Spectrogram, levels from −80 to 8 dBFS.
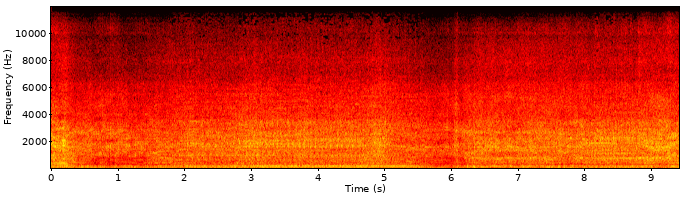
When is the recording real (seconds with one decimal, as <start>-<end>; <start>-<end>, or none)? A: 1.8-5.6; 8.1-8.8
